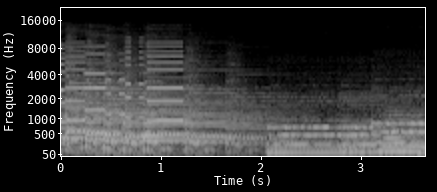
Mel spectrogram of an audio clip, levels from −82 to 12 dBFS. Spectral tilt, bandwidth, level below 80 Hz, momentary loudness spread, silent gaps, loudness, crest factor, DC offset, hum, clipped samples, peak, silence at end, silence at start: -5 dB/octave; 15 kHz; -38 dBFS; 11 LU; none; -23 LUFS; 16 dB; under 0.1%; none; under 0.1%; -8 dBFS; 0 s; 0 s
